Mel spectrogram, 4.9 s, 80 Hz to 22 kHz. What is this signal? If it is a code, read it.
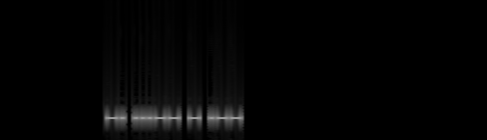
Morse code, heard as a keyed tone, about 36 wpm, 700 Hz. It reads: N3TW
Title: USA Call Signs - 4 Characters - Repeated 3x - 35wpm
